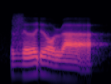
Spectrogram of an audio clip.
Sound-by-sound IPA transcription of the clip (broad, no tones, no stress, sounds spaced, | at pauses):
z ə ɾʲ ɔ ɹ a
